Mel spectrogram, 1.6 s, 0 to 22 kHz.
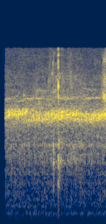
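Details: Frogs calling on a 52-degree Sunday morning nature walk on April 5th: a dense, steady high-pitched trilling chorus that holds without a break, with a faint tap near the middle.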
